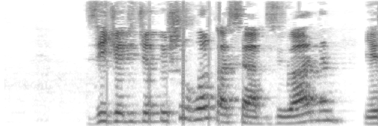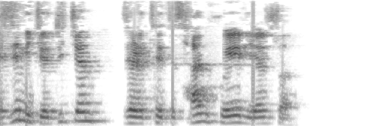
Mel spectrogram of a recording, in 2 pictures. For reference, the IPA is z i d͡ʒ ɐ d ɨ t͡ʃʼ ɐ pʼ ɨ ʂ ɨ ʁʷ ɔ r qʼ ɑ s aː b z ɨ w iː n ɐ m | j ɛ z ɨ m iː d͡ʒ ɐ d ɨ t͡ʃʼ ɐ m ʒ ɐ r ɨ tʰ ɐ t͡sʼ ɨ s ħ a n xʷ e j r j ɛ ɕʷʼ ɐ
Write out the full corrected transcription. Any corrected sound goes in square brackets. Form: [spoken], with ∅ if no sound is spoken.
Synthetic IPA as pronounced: z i d͡ʒ ɐ d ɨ t͡ʃʼ ɐ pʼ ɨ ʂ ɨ ʁʷ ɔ r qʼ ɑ s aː b z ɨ w [aː] n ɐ m | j ɛ z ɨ m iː d͡ʒ ɐ d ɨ t͡ʃʼ ɐ m [z] ɐ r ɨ tʰ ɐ t͡sʼ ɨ s ħ a n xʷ e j r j ɛ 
